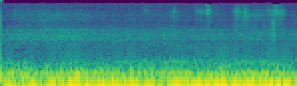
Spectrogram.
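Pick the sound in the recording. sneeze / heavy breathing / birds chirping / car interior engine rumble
car interior engine rumble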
